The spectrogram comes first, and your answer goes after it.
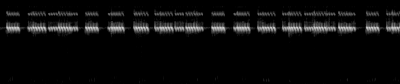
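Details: Two crickets chirping, a clean high-pitched tone with an overtone above, broken into short bursts of uneven length about four times a second, with brief gaps between; no other sounds.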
